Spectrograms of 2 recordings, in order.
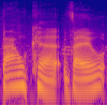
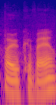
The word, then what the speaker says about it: Bowker Vale: Hello, welcome to Bowker Vale, not Bowker Vale. The announcements pronounced it Bowker, so that's how I'm going to pronounce it.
